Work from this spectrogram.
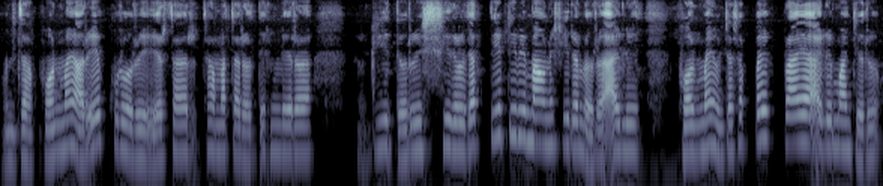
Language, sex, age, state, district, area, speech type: Nepali, female, 45-60, West Bengal, Darjeeling, rural, spontaneous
